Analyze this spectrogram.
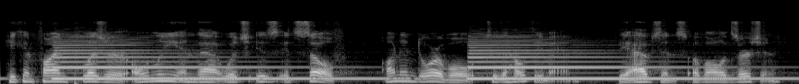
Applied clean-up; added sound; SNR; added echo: none; Wind instrument, woodwind instrument; -1 dB; reverberation time 2.0 s.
